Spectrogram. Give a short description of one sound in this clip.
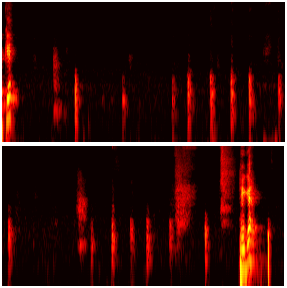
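A marker taps and squeaks on a board.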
